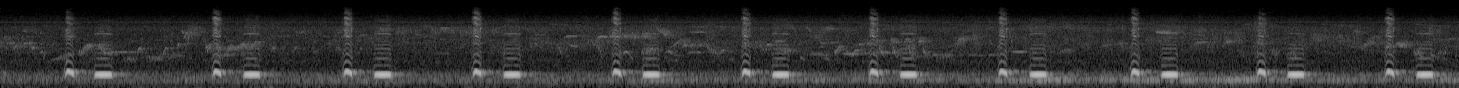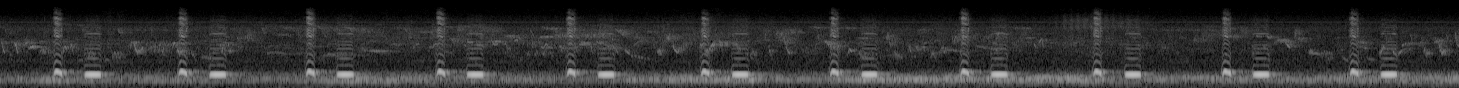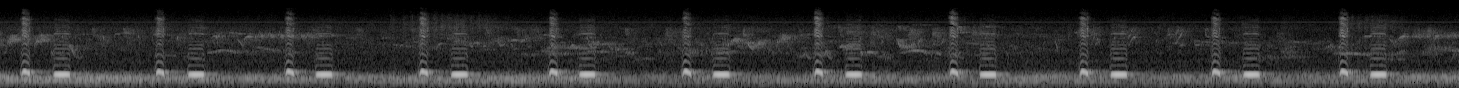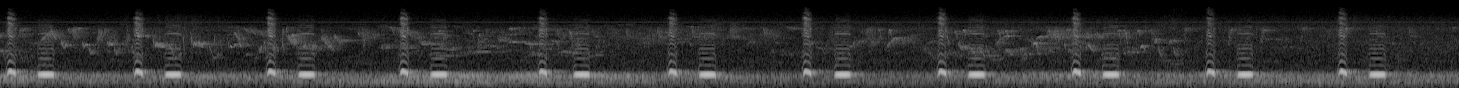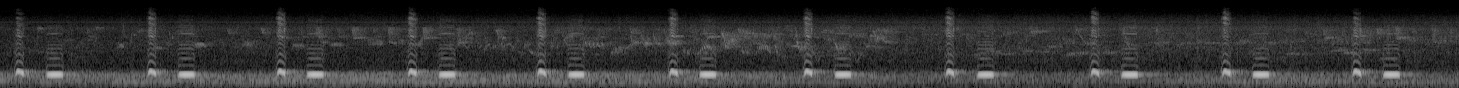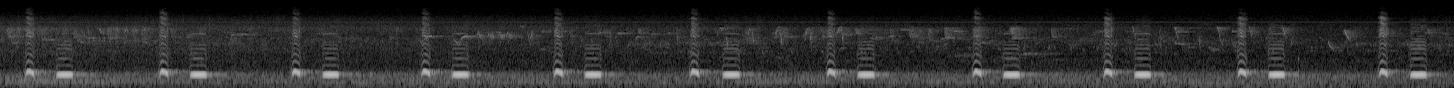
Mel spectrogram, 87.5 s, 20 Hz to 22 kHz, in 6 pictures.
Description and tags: cuckoo close 2007 05 23
Very close common cuckoo (bird of the Year 2008 in Germany) on a may afternoon in a natural wetland reserve north of Cologne. I attracted him by reproducing its call blowing into my hands well hidden under a dense bush. Notice that the first part of the call sounds a bit hoarse when the bird is close. Vivanco EM35, preamp into Marantz PMD671. Low frequencies filtered.
nature, bird, forest, spring, field-recording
